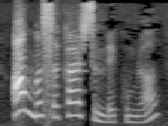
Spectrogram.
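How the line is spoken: Annoyed shout. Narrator (Turkish): diye canı sıkılarak bağırdı

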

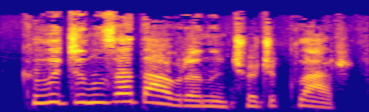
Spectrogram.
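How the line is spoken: Shouting. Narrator (Turkish): diye bağırdı

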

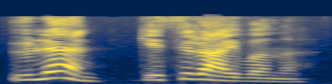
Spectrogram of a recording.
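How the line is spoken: Shouting. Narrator (Turkish): diye bağırdı

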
